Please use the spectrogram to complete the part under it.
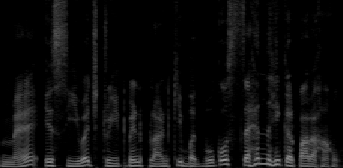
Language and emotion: Hindi, disgusted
